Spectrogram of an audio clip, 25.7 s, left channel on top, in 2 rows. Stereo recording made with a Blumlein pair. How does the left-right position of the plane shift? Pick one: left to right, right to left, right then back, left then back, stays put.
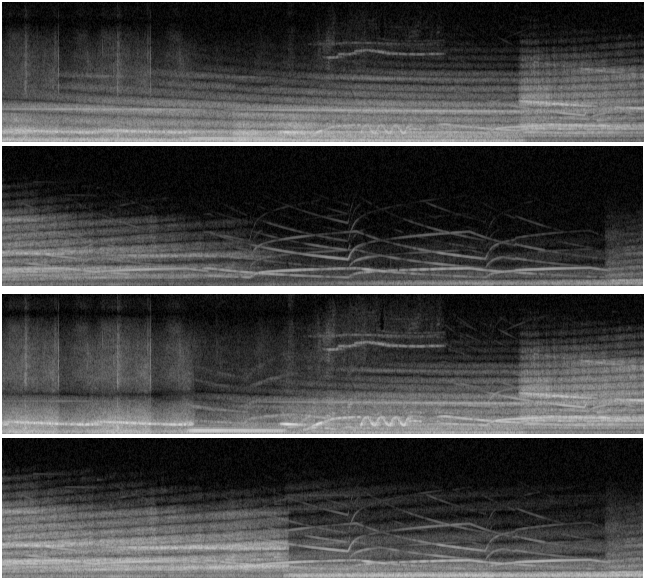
left to right.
